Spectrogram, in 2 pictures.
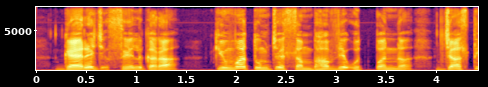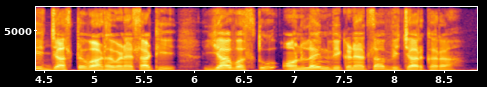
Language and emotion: Marathi, neutral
